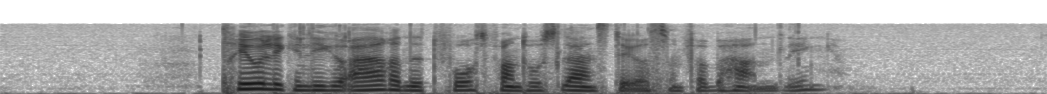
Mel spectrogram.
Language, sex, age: Swedish, female, 34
